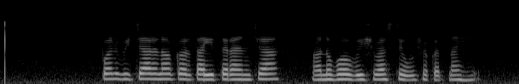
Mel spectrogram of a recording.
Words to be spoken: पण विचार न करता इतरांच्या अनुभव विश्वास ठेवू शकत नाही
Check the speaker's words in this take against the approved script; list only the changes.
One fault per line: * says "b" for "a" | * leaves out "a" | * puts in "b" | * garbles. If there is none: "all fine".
all fine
